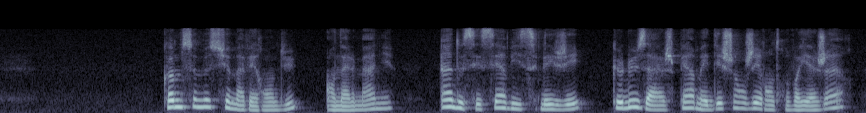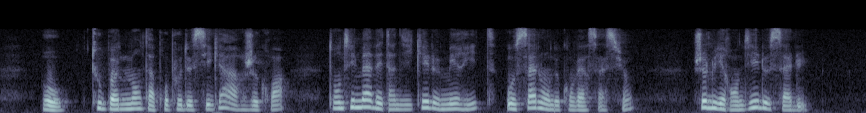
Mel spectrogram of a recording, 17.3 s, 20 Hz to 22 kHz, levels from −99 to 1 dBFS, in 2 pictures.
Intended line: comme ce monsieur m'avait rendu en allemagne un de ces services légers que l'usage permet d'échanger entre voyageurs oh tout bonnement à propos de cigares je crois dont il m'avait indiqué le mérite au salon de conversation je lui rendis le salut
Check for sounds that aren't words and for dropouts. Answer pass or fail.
pass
